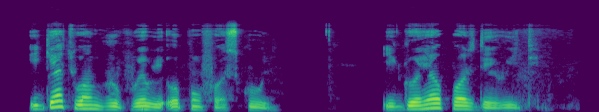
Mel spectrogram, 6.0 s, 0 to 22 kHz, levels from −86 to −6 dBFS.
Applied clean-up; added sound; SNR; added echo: none; none; none; none.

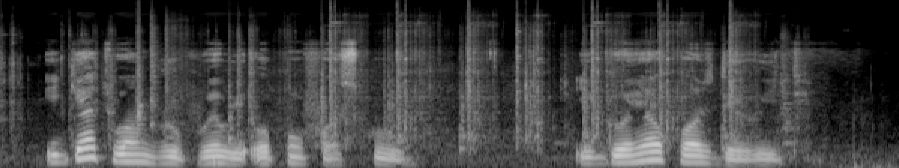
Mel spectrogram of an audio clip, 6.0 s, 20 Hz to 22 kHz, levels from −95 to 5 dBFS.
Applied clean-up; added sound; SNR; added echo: none; Coin (dropping); 15 dB; none.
